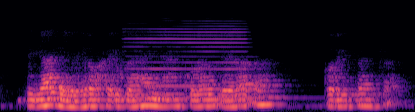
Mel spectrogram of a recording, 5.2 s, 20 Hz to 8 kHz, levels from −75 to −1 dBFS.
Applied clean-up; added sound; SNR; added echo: none; Bowed string instrument; 15 dB; reverberation time 0.9 s.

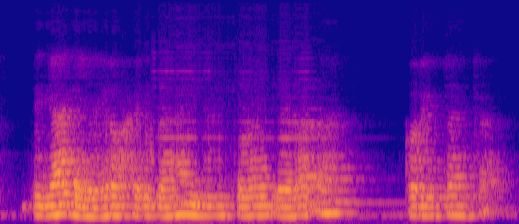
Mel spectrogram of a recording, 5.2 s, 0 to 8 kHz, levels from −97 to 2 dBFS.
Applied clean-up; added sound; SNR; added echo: neural separator model SepFormer DNS4.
